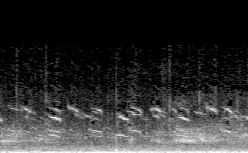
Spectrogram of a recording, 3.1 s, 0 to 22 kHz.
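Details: Quail chicks recorded on 15 February 2021, giving thin, high repeated peeps with short downward slurs. The peeps overlap in quick irregular succession over a steady low rumbling background noise.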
